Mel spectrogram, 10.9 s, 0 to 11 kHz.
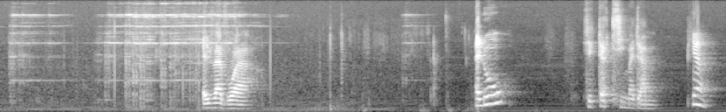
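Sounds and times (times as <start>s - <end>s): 
electronic intercom buzzer ringing: 0.0s - 4.5s
speech: 3.0s - 3.8s, 7.1s - 7.6s, 8.8s - 10.7s.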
